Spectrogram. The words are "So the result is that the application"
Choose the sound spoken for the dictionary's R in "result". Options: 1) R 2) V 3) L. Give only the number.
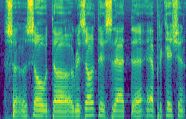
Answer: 1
